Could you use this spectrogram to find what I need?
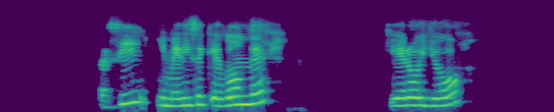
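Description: A young woman speaks with animation through an online call microphone.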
